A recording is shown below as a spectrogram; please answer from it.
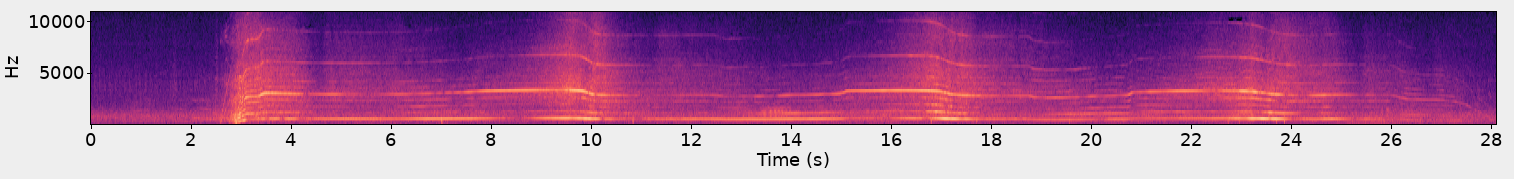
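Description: Detrum 70 mm electric ducted fan of a foam-board RC jet whining in flight. The whine comes in sharply about three seconds in and swells four times as the jet passes close, dropping slightly in pitch after each swell, then fades near the end.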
